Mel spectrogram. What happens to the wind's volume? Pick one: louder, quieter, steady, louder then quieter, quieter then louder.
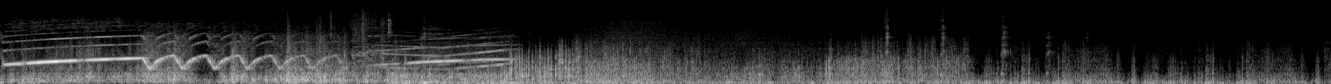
quieter.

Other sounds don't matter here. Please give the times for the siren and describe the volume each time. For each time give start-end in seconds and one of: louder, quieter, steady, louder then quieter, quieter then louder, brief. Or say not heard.
0.0-5.2 quieter then louder.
